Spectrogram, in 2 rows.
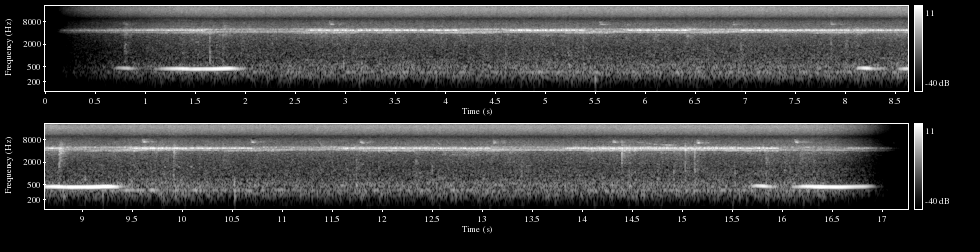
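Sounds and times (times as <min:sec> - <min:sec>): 
White-tipped Dove Leptotila verreau in S. America: 0:00.7 - 0:02.1, 0:04.8 - 0:17.0.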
